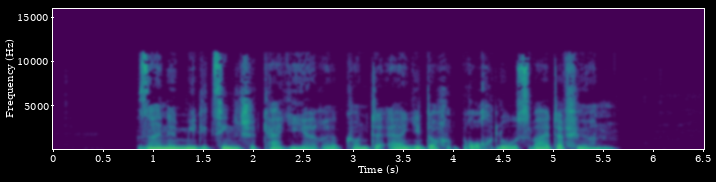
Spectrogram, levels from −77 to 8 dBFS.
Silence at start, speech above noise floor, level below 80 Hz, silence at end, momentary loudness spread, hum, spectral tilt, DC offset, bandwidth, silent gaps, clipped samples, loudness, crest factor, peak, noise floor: 0.85 s; 51 dB; -46 dBFS; 0.9 s; 8 LU; none; -5 dB/octave; under 0.1%; 11.5 kHz; none; under 0.1%; -24 LUFS; 18 dB; -8 dBFS; -75 dBFS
